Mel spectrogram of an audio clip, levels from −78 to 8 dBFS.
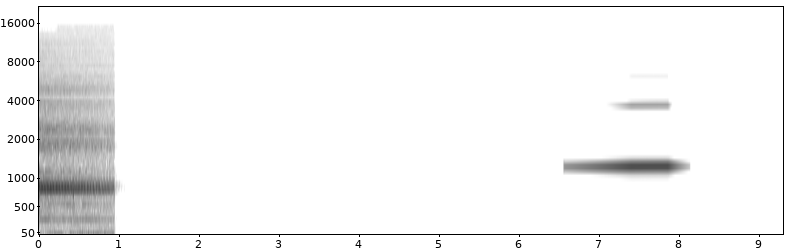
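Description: From 6.55 to 8.14 s a loudspeaker feedback squeal builds over about a second into a 1.2 kHz tone near programme level, as the microphone-speaker loop exceeds unity gain.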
